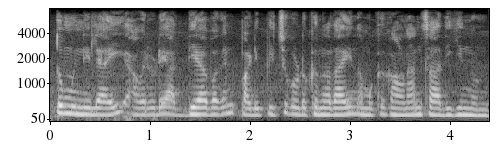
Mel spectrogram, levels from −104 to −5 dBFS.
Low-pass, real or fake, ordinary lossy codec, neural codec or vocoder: none; real; none; none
